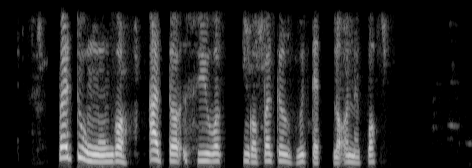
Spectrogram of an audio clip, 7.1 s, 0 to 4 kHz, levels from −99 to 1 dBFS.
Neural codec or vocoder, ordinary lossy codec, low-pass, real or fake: none; AAC, 32 kbps; 3.6 kHz; real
